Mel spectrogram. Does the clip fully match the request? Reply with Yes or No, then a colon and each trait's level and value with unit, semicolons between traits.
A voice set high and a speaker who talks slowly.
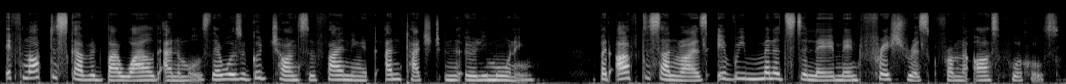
No: high, 215 Hz; average, 175 wpm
